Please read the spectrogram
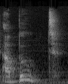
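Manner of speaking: "a boot" for about, with an oo vowel; Canadian pronunciation. Shown as a demonstration. Demonstrating Canadian vowels, "a boot" with a long oo. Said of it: "it's just American".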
